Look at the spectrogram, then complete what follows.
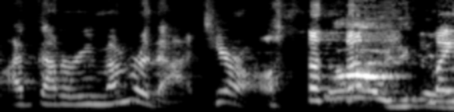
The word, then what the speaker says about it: Tyrell: got to remember that tyrol oh am i saying it right yeah terrible like you're tearing a piece of paper yeah yeah yeah cause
